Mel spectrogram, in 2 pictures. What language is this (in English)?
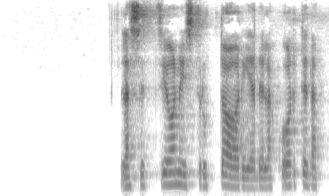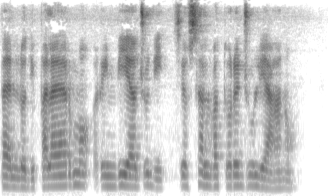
Italian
